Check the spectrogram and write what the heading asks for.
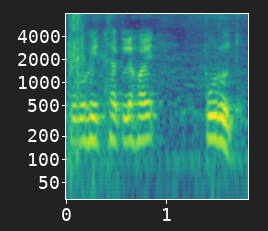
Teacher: আধুনিক চলতি ভাষায় অনেক সময় দুটো স্বরের মাঝে হকার লোপ হয়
